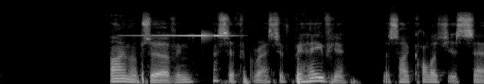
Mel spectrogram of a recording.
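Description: From 1.17 s to 2.49 s a loudspeaker feedback squeal builds over roughly a second into a 3.8 kHz tone, ending well above the speech; the spectrogram shows one bright, thickening horizontal line. From 2.01 s to 2.15 s, a burst of packet loss is concealed by about 117 ms of held, fading sound, with about 120 ms of speech missing; the waveform smears into a decaying repeat with no silent gap.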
